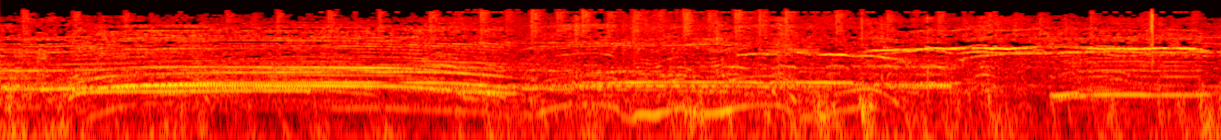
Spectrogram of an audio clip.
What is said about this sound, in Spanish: Y todo mientras, como escuchábamos, eran vitoreados por un grupo de personas que estaban asistiendo al espectáculo en el puerto de Barbate.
